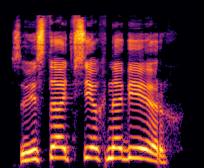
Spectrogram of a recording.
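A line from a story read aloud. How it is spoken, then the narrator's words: Deep booming voice. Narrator (Russian): Забасил Лигнурф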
